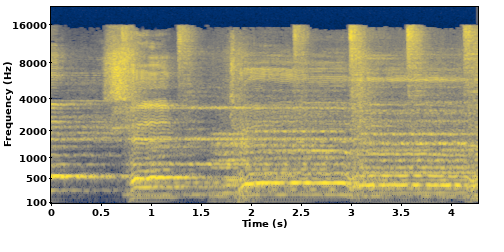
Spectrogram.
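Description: A slow gospel hymn sung by a man's voice with the congregation joining in, each note held for about a second.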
